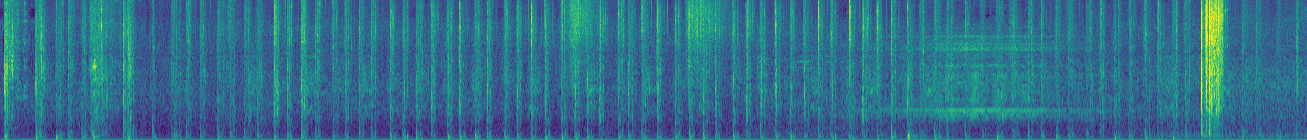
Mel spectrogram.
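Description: Quick footsteps run steadily over ground.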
